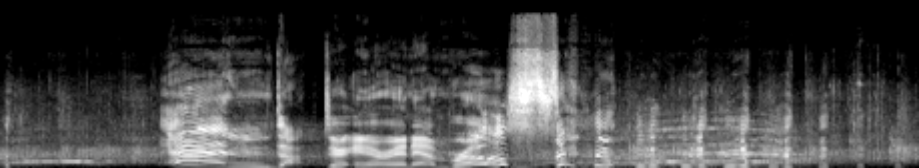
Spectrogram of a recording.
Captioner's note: laughs; cheering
